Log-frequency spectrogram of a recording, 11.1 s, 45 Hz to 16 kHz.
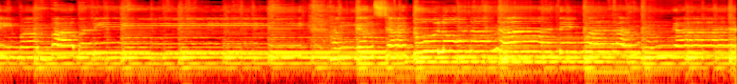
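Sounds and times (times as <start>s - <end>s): acoustic guitar: 0.0s - 11.0s
woman singing a slow ballad: 0.0s - 11.0s.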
